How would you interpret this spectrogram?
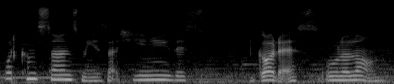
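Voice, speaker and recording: A woman plays an emotional, grieving widow in an audio drama. Her mid-pitched voice creaks noticeably, and music runs clearly underneath. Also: a little slow, close to an everyday voice. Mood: bitter, grieving. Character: grieving, wronged widow, sisterly, earnest.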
